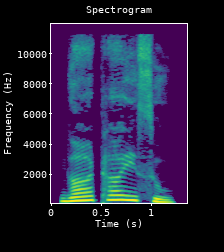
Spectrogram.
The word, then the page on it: ಗಾಠಾಯಿಸು: gāṭhāyisu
